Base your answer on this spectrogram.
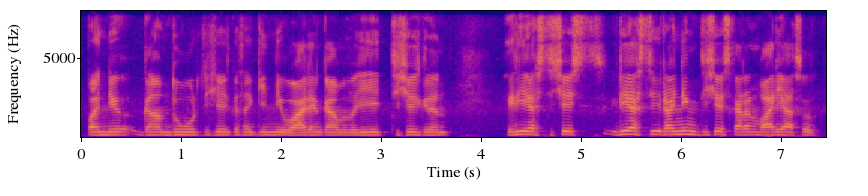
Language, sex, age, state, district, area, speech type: Kashmiri, male, 18-30, Jammu and Kashmir, Kulgam, rural, spontaneous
